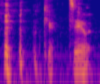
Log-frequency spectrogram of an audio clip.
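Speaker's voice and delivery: laughing at a slip. Real, not acted. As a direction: swear through a laugh. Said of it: "laughing at own mistakes".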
